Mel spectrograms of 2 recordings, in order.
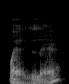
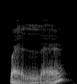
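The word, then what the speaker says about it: pẹlẹ: Remember, the P sound in Yoruba sounds like a K and a P together. So it is wele. Wele.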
